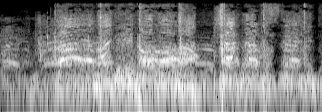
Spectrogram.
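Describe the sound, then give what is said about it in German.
A large crowd of protesters on their way to Sarkis chants "Death to the dictator" in unison, loud and rhythmic, their massed voices rising and falling in repeated shouted phrases. “Hier hören wir gerade Protestierende auf dem Weg nach Sarkis, wie sie Tod dem Diktator rufen.”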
